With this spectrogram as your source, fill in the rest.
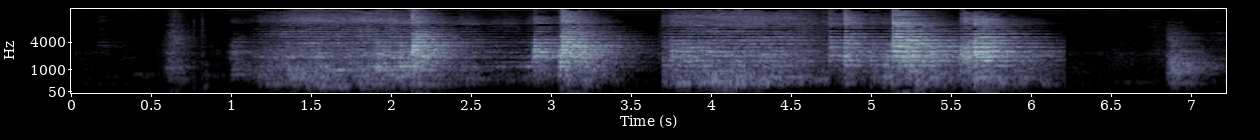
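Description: Metal pipes clang and rattle against a hard floor.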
